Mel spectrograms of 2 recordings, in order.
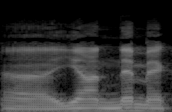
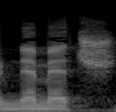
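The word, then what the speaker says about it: Jan Němec: Wave director Yan nech Yan nech or neich depending on how uh you choose to pronounce it uh very influential Czech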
